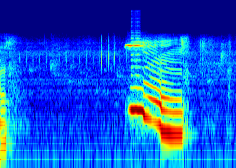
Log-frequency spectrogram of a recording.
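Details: Husky puppy Zoey talking back to her owner: one loud, harmonic yowl that starts high, holds, then slides steeply downward in a groaning fall, lasting about half a second, in a quiet room.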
